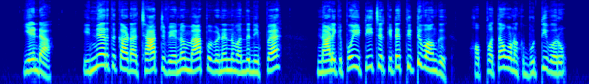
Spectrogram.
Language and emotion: Tamil, angry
